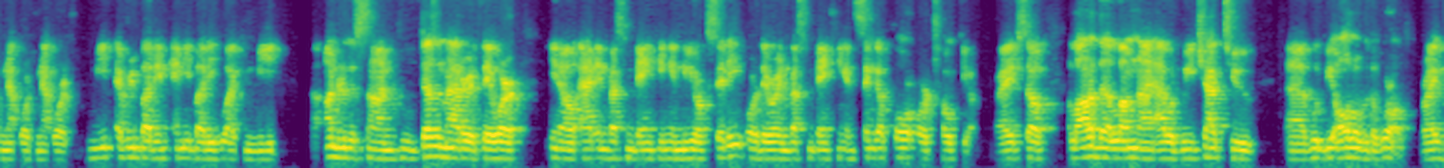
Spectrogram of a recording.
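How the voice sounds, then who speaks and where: A Pakistani man hosts a career webinar for students, a casual, interactive online presentation where he talks informally and directly, uses plenty of fillers and calls listeners "you guys." His medium-pitched voice has a fairly bright tone, but the audio is poor, in an echoey room.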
